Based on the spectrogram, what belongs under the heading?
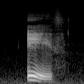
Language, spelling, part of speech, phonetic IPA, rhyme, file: Hungarian, év, noun, [ˈeːv], -eːv, Hu-év.ogg
- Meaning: year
